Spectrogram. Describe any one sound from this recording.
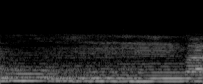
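An elderly man chants into a microphone.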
